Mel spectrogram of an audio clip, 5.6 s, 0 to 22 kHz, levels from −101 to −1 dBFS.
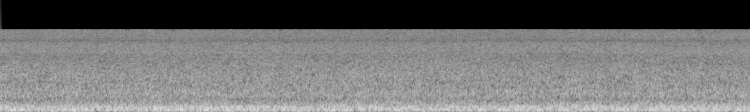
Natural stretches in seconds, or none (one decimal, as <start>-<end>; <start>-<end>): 0.6-5.6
